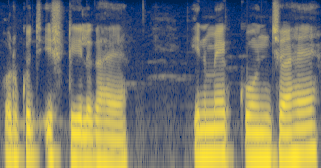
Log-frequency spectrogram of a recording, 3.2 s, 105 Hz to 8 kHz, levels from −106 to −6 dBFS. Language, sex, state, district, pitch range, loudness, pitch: Hindi, male, Uttar Pradesh, Saharanpur, 125-140 Hz, -15 LUFS, 135 Hz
